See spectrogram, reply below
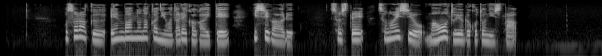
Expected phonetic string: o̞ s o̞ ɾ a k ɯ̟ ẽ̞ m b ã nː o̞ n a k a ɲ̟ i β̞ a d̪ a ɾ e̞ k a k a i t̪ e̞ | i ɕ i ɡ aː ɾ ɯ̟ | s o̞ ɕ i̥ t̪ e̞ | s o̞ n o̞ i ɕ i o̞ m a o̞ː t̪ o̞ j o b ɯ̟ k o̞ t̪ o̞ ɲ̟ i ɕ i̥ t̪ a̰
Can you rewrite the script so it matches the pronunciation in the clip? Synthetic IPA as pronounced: o̞ s o̞ ɾ a k ɯ̟ ẽ̞ m b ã nː o̞ n a k a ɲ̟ i β̞ a d̪ a ɾ e̞ k a ɡ a i t̪ e̞ | i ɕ i ɡ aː ɾ ɯ̟ | s o̞ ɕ i̥ t̪ e̞ | s o̞ n o̞ i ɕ i o̞ m a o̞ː t̪ o̞ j o b ɯ̟ k o̞ t̪ o̞ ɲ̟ i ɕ i̥ t̪ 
